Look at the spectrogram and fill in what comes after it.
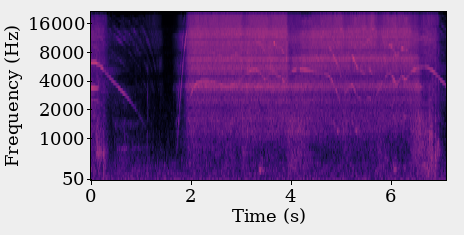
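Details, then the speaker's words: High-speed dental drill with a 1557 bur run dry on a typodont tooth #18 for a gold onlay preparation, roughing out the occlusal reduction from the guide cuts, starting at the non-functional cusp: a high-pitched whine dipping as it bites. "so that's all of the guide cuts and now we'll go ahead and connect those so we'll start over here on the non-functional cusp and all of this with the 1557 is is again we're just kind of roughing it out it's a nice burr to use at this stage because it cuts very cool"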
